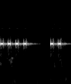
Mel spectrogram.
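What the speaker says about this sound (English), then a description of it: "that's my alarm" A phone alarm goes off close by in an indoor presentation, a quick run of four bright electronic beeps, a short pause, then two more beeps, clear with no talk over it.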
